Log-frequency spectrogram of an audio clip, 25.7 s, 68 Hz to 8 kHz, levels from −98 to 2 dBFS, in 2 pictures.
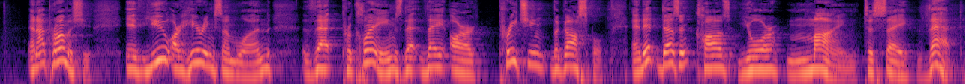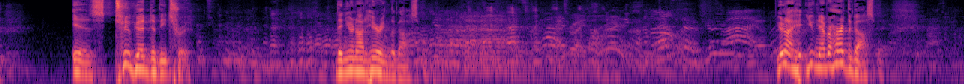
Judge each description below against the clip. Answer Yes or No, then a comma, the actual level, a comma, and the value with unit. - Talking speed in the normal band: No, slow, 105 wpm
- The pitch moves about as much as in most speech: No, wide, 6.2 semitones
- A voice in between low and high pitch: Yes, medium, 150 Hz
